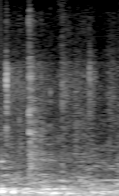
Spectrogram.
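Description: White racer pigeons cooing softly in a cage, a brief close low coo with a few quick repeated pulses and no talk.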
